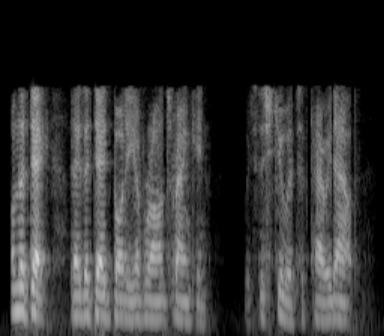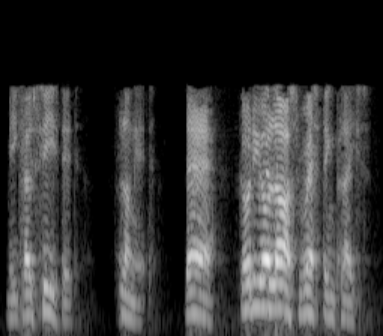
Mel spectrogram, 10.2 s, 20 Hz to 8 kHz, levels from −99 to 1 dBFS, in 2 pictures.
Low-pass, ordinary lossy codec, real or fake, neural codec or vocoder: 7.2 kHz; AAC, 16 kbps; real; none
